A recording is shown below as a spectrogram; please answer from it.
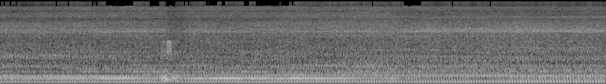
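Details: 1997 BMW R1100RT after diagnosing a no-start, fuel pump now priming: engine settles into a steady, even idle with a smooth hum and no misses or knocks; normal idle.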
